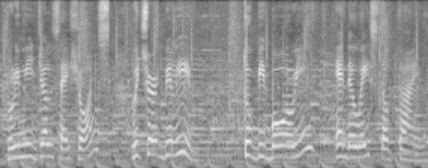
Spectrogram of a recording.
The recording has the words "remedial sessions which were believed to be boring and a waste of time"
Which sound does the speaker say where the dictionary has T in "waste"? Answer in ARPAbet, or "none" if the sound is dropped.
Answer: T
